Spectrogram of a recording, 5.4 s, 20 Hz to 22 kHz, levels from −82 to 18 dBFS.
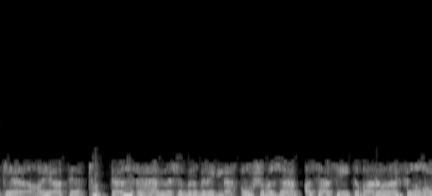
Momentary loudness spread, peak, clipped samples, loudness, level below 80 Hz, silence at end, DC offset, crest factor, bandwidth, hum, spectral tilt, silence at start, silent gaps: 5 LU; -6 dBFS; under 0.1%; -18 LUFS; -60 dBFS; 0 s; under 0.1%; 12 dB; 4.7 kHz; none; -11 dB/octave; 0 s; none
